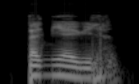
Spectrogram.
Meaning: oil palm
- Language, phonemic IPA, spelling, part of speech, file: French, /pal.mje a ɥil/, palmier à huile, noun, LL-Q150 (fra)-palmier à huile.wav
